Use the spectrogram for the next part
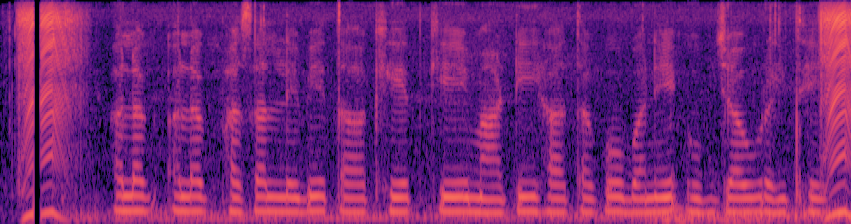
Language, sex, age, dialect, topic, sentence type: Chhattisgarhi, female, 36-40, Eastern, agriculture, statement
